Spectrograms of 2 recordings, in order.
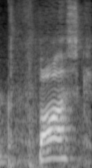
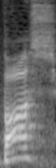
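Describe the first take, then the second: First: "Bosk" as one syllable, C sounded as K; pronounced like Bosk. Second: "Boss" as one syllable with a silent C; pronounced like Boss. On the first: Reviewer guessing at a model name, "Bosk" ending in K. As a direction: say "Bosk" with a hard K after the S. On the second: Reviewer guessing at a model name, "Boss" without a K. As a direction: say "Boss" ending on a plain S, no K. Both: Shown as a demonstration. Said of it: "not sure if you pronounce that".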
